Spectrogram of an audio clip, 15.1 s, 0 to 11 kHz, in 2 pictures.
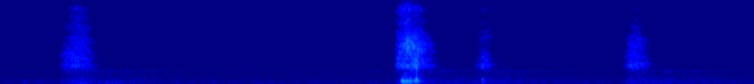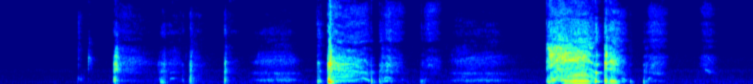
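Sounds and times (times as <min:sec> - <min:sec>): person sneezing: 0:13.0 - 0:14.2.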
